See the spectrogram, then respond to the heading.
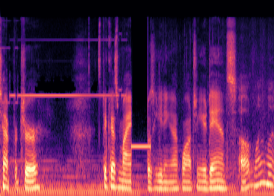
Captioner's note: beep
